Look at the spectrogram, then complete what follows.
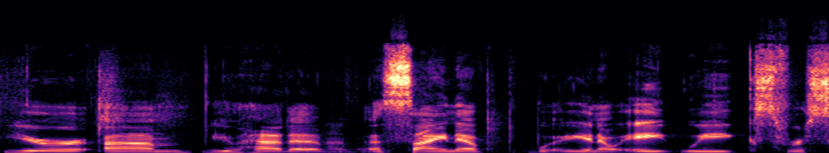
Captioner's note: speaks off mic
